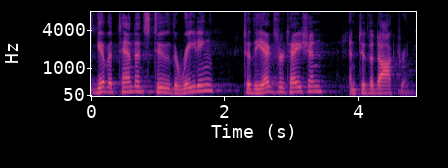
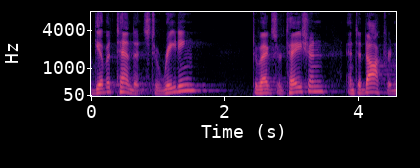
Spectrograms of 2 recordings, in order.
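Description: First: Each "the" leaned on before the noun; stress on each article. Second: Said in the usual way. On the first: Shown as a demonstration. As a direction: give "the reading", "the exhortation", "the doctrine" a deliberate weight. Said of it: "laying specific emphasis on each one". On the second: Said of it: "So it would read like this".

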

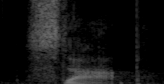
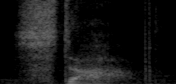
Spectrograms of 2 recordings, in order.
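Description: First: Stop, dropped low and soft; hushed sudden stop. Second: Stop, dropped low and soft; hushed command. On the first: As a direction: let the word fall away quietly. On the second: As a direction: let the word land quietly. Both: Shown as a demonstration. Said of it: "I'm gonna say that again".

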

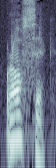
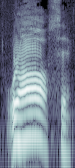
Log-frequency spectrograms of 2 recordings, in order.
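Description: First: Said in the usual way. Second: "all" leaned on and stretched; stress on all. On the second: Real, not acted. Pastor including himself among the sick, "all" emphasised. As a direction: repeat it with more weight on "all". Repeats the line with more weight.

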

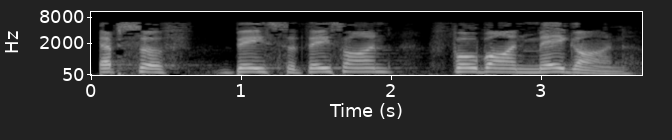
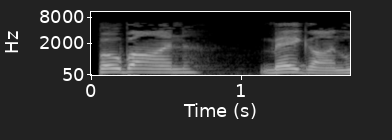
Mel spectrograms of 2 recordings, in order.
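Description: First: Slow, careful Greek "epsophason, phobon, megon"; Greek pronunciation. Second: "Phobon, megon" repeated, firm and clear; Greek repeated. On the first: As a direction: sound out "phobon, megon" syllable by syllable. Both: Shown as a demonstration. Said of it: "the Greek is".

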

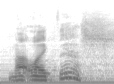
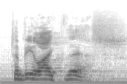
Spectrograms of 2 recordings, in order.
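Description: First: Dropped low and soft; quiet contrast. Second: Said in the usual way. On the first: Shown as a demonstration. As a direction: let it fall away, hushed.

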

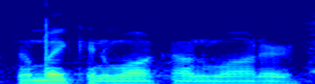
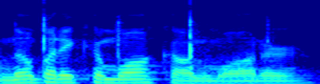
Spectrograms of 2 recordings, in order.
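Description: First: "Nobody can walk on water" rushed and softer, no weight on "Nobody"; fast, dropped repeat of "Nobody can walk on water"; quicker and softer. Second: "nobody" with a long held n, then the rest firm; "nobody" stretched and punched; stress on nobody. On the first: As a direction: toss it off quickly. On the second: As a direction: lean hard into "nobody". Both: Shown as a demonstration. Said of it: "they know it's impo".

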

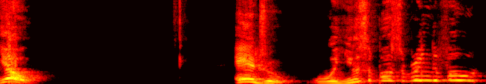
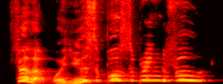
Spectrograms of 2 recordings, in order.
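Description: First: Squabbling disciple demands who forgot the food; arguing disciple. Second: Much higher accusing question; arguing disciple. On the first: Disciple blaming Andrew over the bread, high pitched accusing. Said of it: "so they're having an argument like". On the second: Disciple turns on Philip about the food, high and accusing. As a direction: pin the blame on Philip, pitched way up. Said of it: "It's like". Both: Retold or imitated.

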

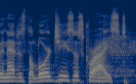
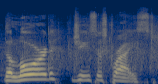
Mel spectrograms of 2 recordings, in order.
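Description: First: Said in the usual way. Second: "The Lord Jesus Christ" slow, louder, each word weighted; emphatic repeat. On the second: Real, not acted. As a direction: proclaim "The Lord Jesus Christ" slowly and loud. Preacher repeats name for emphasis.

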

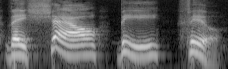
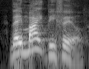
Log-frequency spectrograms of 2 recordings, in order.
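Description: First: Very slow, each word laid down; deliberate correction of the verse; slow, corrected verse. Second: Said in the usual way. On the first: Shown as a demonstration. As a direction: spell out the right wording slowly. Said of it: "It says what?". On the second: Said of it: "It says what? "They shall be filled".

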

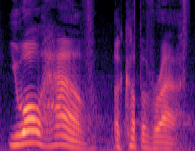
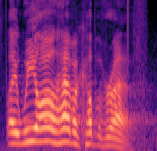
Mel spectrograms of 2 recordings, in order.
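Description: First: Said in the usual way. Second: Louder preaching push. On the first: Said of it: "asks congregation directly". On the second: Real, not acted. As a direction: say it again, louder and harder. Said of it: "repeats line with rising force".

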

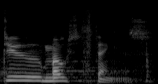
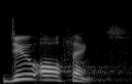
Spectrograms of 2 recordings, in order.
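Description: First: Slow, with "most" leaned on teasingly; "Do most things" drawn out slowly, most stressed as a joke; mock easy version. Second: Slow, with all leaned on hard; "Do all things" spelled out slowly, all punched; stress on all. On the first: Preacher teasing the congregation, slow mock stress on most. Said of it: "wouldn't it be awesome if he could just say". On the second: Preacher to congregation, all stressed slowly. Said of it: "what comes to mind when you see that". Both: Shown as a demonstration.

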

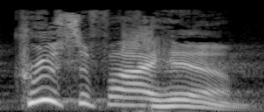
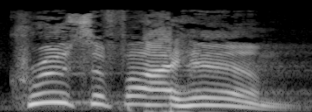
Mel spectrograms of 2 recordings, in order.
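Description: First: Loud, slow, high mob cry; crowd shout. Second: Loud, high, slow mob cry; crowd shout. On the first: The crowd heard in the prison, a slow loud roar. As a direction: roar it from far off, all as one. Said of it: "the crowd shouted". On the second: The crowd answering Pilate, a slow loud roar. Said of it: "the crowd answers in unison". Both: Retold or imitated.

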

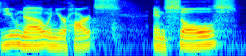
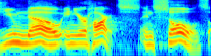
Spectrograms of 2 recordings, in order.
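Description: First: Said in the usual way. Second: Slow, louder, leaning on know in "you know in your hearts and souls"; slow savoring reread. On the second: Shown as a demonstration. Preacher rereads a favorite verse to the congregation, slow and savoring. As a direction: linger over each word of the phrase. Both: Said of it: "I like that phrase".

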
